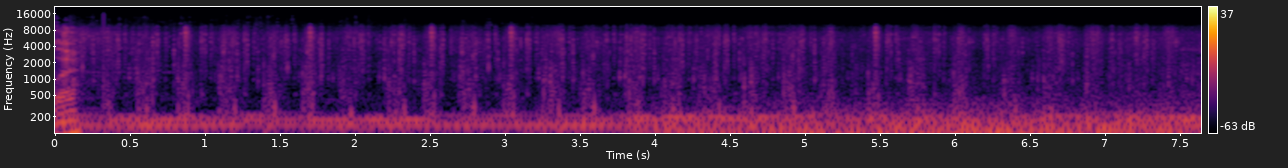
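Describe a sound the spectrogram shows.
Footsteps swish and rustle through tall grass at a steady pace.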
